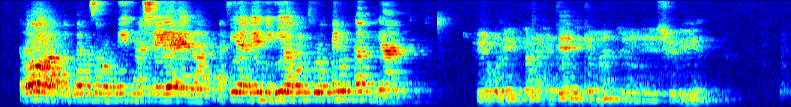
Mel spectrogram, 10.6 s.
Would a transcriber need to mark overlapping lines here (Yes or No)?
No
